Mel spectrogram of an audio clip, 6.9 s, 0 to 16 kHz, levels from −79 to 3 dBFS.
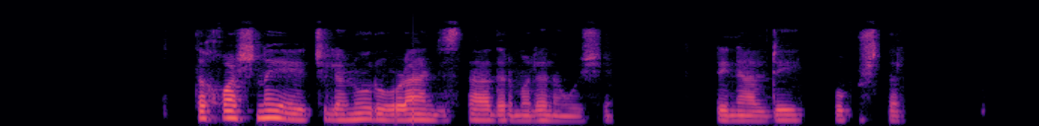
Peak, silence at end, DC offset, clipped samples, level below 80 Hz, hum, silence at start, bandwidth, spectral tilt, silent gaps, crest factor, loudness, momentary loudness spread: -10 dBFS; 0.9 s; under 0.1%; under 0.1%; -70 dBFS; none; 1.3 s; 9.6 kHz; -5 dB/octave; 4.11-4.53 s, 4.62-4.77 s, 5.38-5.57 s; 22 dB; -31 LUFS; 12 LU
